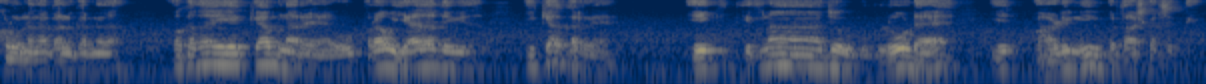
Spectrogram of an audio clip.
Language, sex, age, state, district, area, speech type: Dogri, male, 60+, Jammu and Kashmir, Reasi, urban, spontaneous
